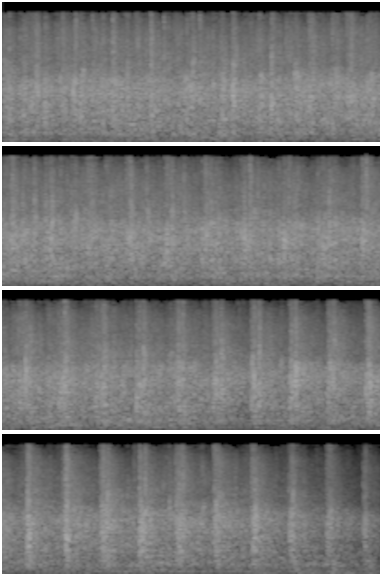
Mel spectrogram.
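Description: Concert audience applauding. About halfway through, the applause settles into rhythmic clapping in unison, about three claps a second, which fades out at the very end.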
